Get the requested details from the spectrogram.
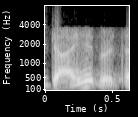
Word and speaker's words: Guy Hibbert: Now the writer, I'm embarrassed to say I don't know how to pronounce his name. It's Guy Hibbert, is that right? – Guy Hibbert, that's it.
